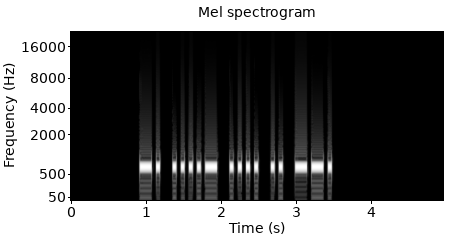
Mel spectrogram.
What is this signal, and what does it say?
Morse code, heard as a keyed tone, about 26 wpm, 700 Hz. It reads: N4HIG
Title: Speed Racing - USA Call Signs 22wpm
